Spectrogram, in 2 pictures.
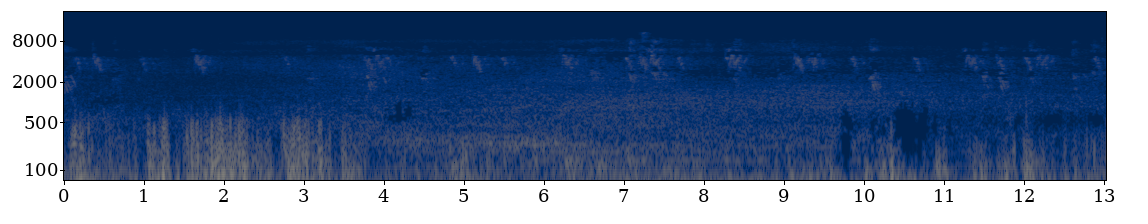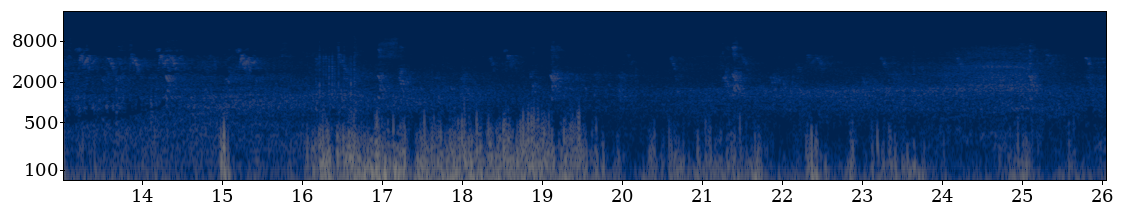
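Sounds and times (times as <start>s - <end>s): small birds chirping: 2.7s - 15.6s
low rushing noise: 22.6s - 26.0s.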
